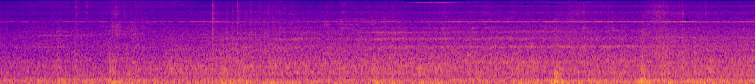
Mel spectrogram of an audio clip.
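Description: A train pulls slowly away with a low rumble.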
